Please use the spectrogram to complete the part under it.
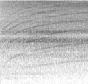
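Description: A drill bit bores a hole while a bell siphon is being built, giving a steady, high, whining spin that holds evenly throughout with no speech.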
